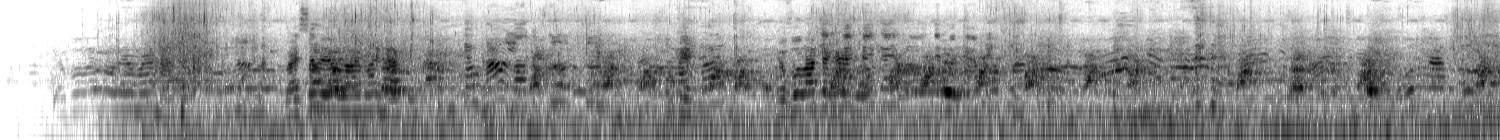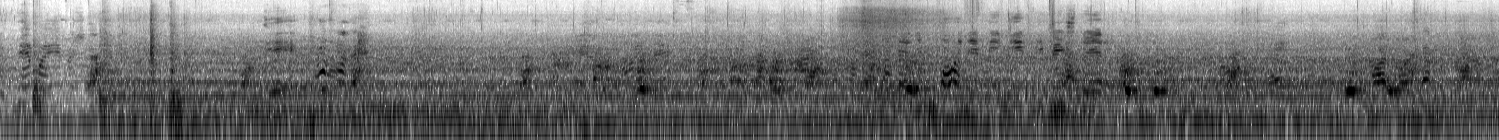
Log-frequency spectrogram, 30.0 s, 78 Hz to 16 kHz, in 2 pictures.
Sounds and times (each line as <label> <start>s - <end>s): fishermen 0.6s - 29.9s
boats passing by 0.6s - 29.9s
water lap on boat hull 1.0s - 29.9s
people pass by 1.1s - 29.9s
children playing 1.9s - 29.9s
dog bark 3.2s - 17.7s
motorcycles 3.7s - 29.9s
dog bark 20.1s - 24.6s
dog bark 25.6s - 29.9s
